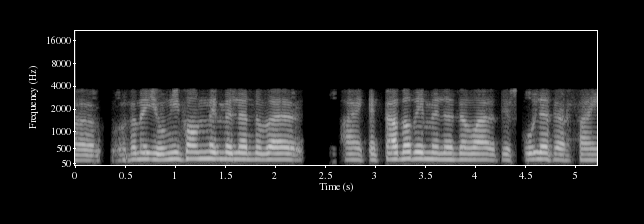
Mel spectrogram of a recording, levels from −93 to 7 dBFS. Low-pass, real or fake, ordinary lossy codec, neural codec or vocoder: 3.6 kHz; fake; none; codec, 24 kHz, 0.9 kbps, WavTokenizer, medium music audio release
